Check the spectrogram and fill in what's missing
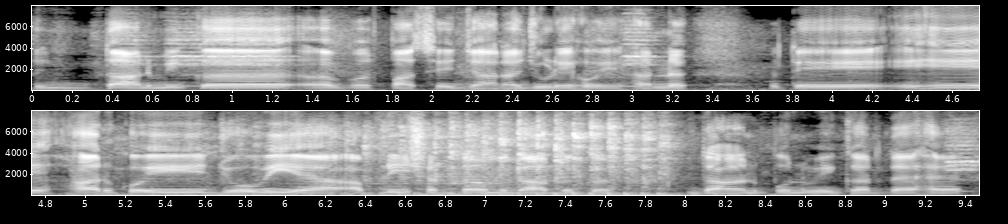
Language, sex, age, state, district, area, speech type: Punjabi, male, 30-45, Punjab, Tarn Taran, urban, spontaneous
